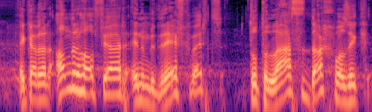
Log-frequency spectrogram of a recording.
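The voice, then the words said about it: Belgian Flemish accent in Dutch. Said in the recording (Dutch): “solliciteren in Nederland met een Belgisch accent”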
